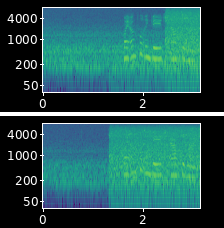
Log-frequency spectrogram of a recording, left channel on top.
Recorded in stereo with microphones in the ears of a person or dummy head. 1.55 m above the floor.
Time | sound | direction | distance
1.6 | a woman speaking | 5° left (ahead or behind) | ?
